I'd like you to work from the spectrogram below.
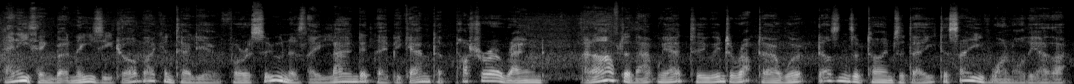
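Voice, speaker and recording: A man reading an old sea yarn aloud as a narrator, in an expressive, old-fashioned raconteur's delivery. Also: sits low, normal speed, slight background noise. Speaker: audiobook narrator.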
